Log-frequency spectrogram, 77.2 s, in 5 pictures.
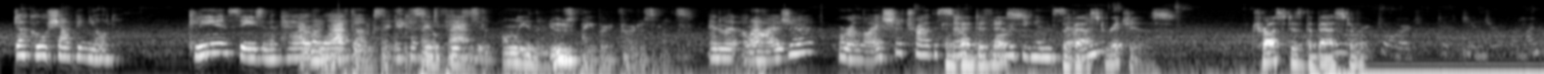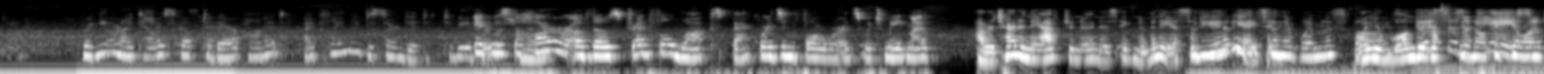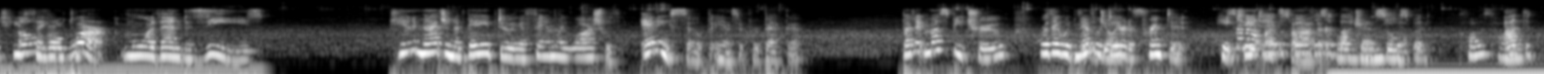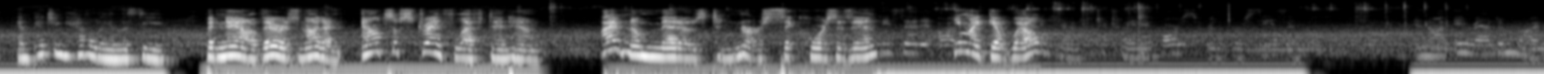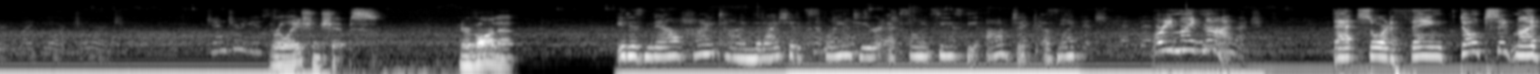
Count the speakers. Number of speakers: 10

